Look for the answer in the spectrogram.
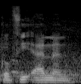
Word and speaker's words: Kofi Annan: And everything is pronounced the way the big man's name is pronounced, Kofi Annan.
